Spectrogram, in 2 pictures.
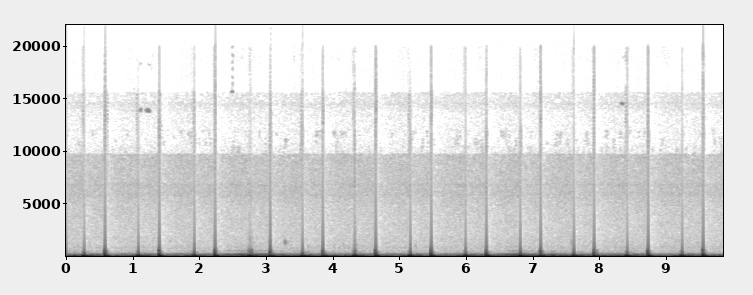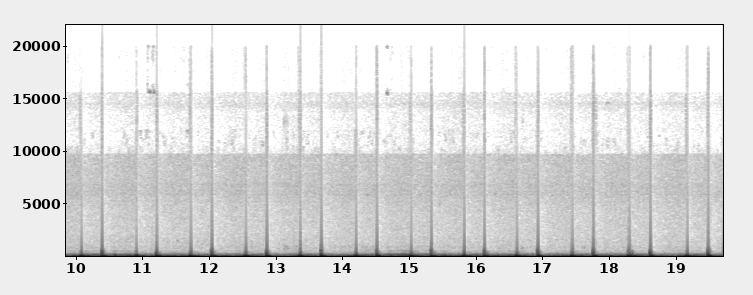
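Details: Grandmother's normal heartbeat, no talking: steady, regular, clear thumps at about 73 beats a minute over a low hum.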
